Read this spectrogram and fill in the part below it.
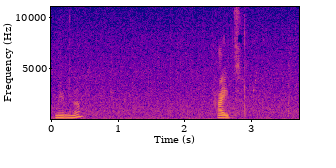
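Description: A woman speaks briefly and close to a microphone.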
